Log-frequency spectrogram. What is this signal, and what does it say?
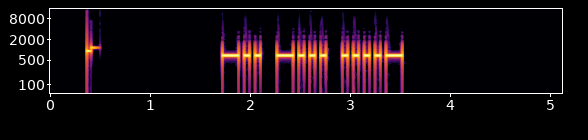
Morse code, heard as a keyed tone, about 22 wpm, 700 Hz. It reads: DB4
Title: All Cut Numbers - 3-Digit 22wpm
